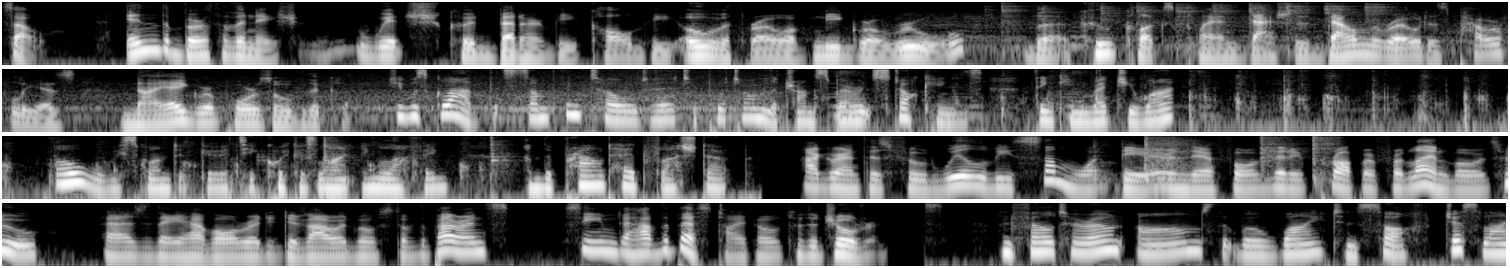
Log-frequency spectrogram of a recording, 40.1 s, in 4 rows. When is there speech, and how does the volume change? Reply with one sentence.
The speech can be heard from 0.0 to 17.9 s, at a steady volume; and from 20.4 to 40.1 s, at a steady volume.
